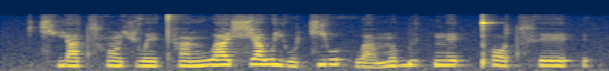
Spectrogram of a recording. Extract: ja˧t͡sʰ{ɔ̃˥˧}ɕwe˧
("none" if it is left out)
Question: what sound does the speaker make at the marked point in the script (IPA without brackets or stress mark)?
ɔ̃˧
